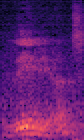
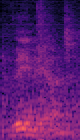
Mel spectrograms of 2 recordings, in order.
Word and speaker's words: lenient: And the problem is does lenient consist of three syllables or does it consist of two syllables? And I think the answer to this question is that you can say it either way.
